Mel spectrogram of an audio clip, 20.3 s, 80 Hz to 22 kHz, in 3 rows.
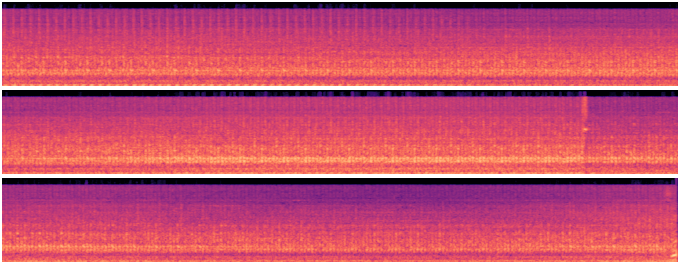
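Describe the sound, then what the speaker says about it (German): Diesel engine of a MAN A21 city bus idling, a steady, loud, close rumble with an even knocking beat that holds throughout without revving. "Gibt nichts Schöneres als so einen schönen Dieselmotor"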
